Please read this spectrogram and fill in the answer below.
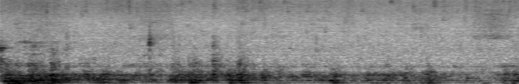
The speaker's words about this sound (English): Wow, that was a big flash of lightning. Oh, I heard that one.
